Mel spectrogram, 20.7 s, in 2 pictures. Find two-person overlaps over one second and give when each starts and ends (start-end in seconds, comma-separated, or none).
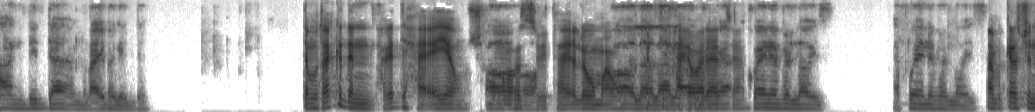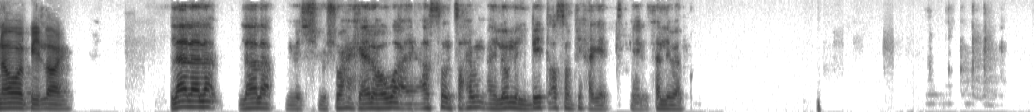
6.1-7.5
